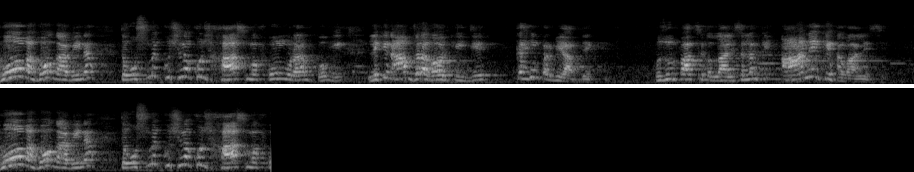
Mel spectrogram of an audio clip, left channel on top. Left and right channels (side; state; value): right; drops out; at 2.8 s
